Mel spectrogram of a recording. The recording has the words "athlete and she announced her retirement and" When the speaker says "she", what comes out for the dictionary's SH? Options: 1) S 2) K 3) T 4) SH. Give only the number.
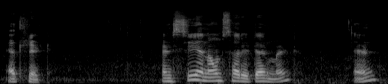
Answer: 1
